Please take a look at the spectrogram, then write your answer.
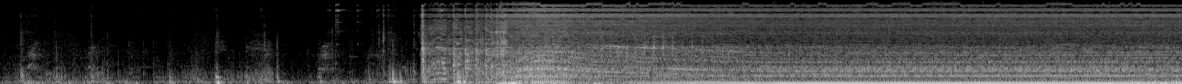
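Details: Porsche Boxster S 986 engine started after replacing the drive belt, upper and lower idler pulleys and tensioner pulley with genuine Porsche parts: after a few quiet seconds it catches and settles into a smooth, even idle with no belt squeal or chirp.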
